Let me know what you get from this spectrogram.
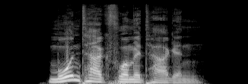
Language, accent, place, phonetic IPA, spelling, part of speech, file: German, Germany, Berlin, [ˈmontaːkˌfoːɐ̯mɪtaːɡn̩], Montagvormittagen, noun, De-Montagvormittagen.ogg
- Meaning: dative plural of Montagvormittag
